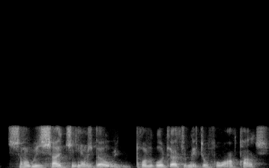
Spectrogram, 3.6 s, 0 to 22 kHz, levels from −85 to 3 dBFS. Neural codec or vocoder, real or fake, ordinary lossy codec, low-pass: autoencoder, 22.05 kHz, a latent of 192 numbers a frame, VITS, trained on one speaker; fake; none; 5.4 kHz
